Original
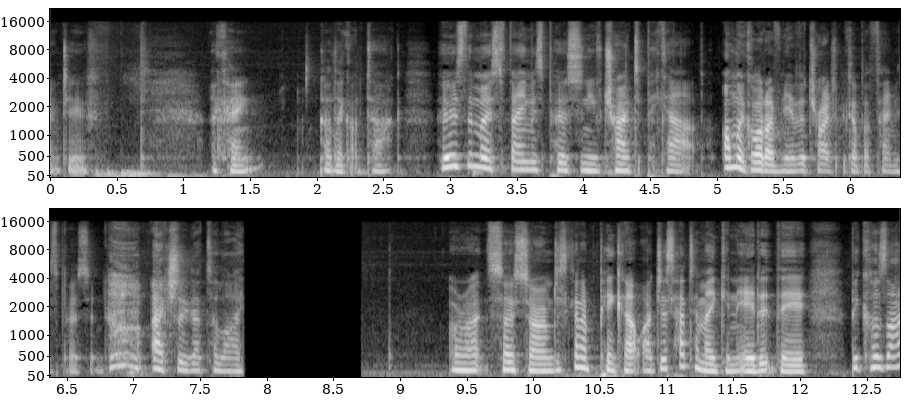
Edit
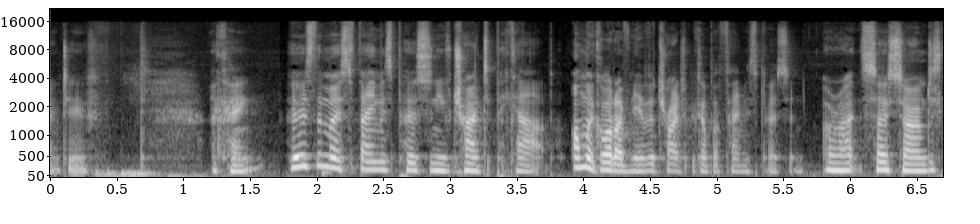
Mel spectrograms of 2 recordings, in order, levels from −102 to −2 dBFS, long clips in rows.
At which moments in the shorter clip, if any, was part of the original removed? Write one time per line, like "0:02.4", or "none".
0:01.7
0:05.7

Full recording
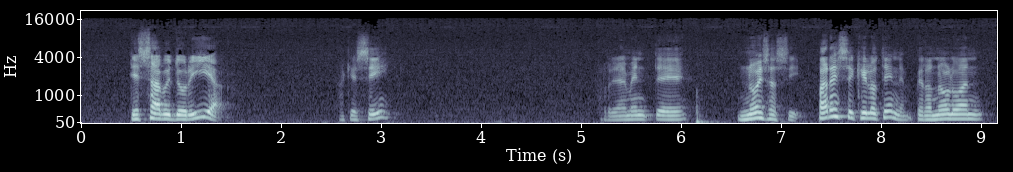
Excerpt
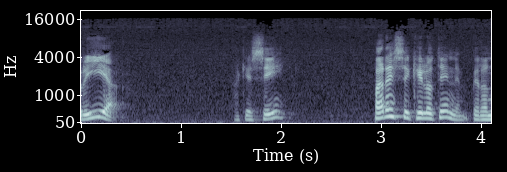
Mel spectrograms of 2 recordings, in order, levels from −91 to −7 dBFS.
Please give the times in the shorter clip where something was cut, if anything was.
0:02.8

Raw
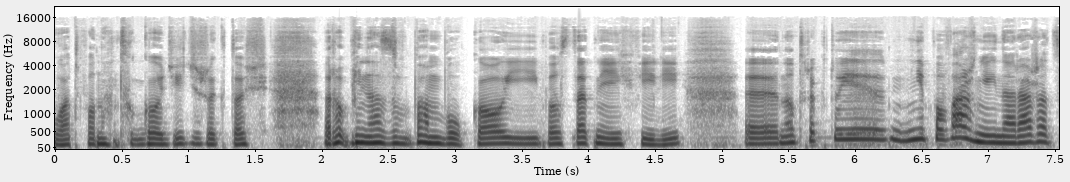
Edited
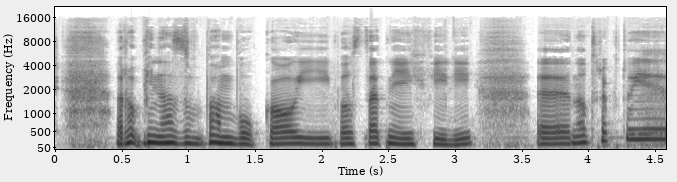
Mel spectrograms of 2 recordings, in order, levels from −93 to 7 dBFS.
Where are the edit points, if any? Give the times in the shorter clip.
none

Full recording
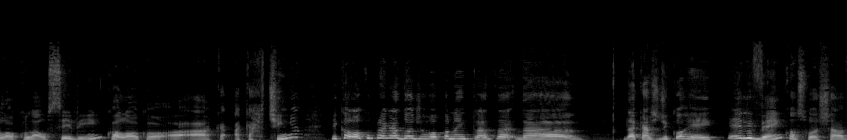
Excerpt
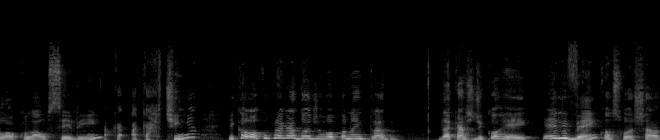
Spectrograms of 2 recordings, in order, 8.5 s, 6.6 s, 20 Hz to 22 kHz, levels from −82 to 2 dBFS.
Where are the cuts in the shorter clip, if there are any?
0:01.0
0:03.9

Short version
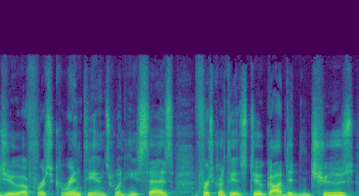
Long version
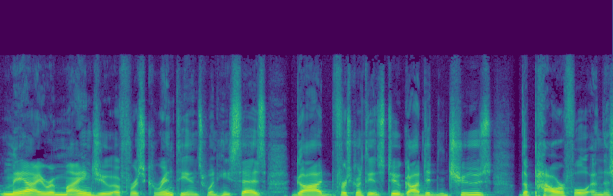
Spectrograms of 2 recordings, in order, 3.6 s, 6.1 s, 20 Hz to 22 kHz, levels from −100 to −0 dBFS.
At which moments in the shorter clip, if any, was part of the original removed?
0:02.0

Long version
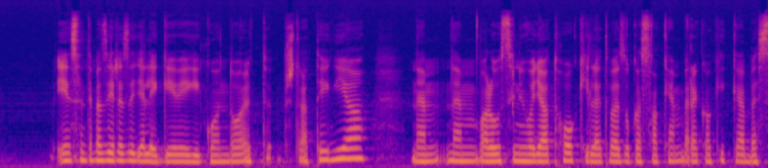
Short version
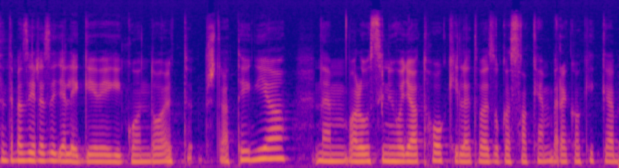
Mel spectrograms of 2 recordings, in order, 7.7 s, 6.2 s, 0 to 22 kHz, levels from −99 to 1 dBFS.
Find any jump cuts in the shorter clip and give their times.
0:03.1

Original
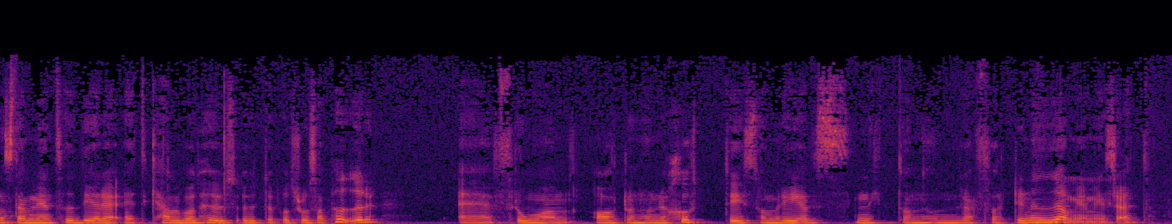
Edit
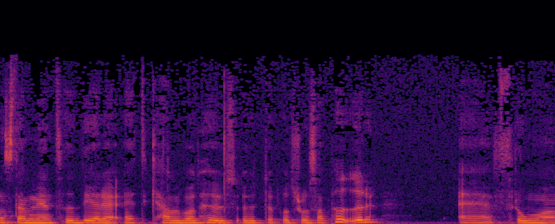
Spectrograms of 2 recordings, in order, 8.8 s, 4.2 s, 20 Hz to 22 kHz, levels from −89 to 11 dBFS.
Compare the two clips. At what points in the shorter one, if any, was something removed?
none

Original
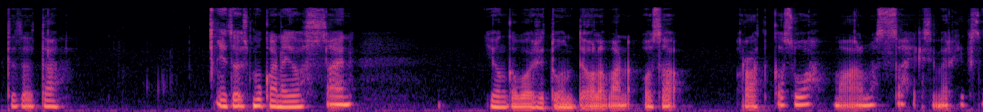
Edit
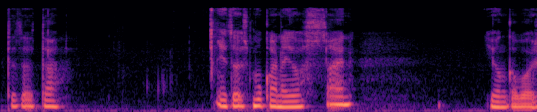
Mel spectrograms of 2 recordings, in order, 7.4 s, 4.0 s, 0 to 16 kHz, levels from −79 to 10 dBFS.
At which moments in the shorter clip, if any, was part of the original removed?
none

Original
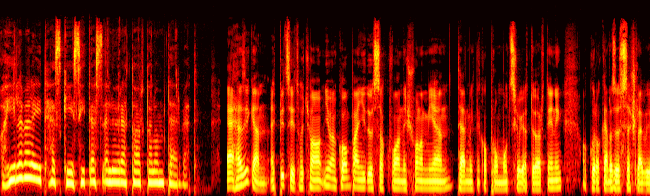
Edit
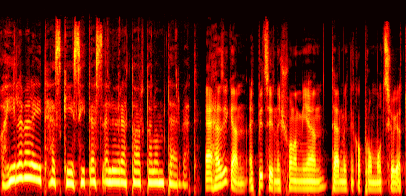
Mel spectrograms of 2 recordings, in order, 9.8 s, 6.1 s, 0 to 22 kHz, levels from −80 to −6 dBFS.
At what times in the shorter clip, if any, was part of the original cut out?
0:03.0
0:04.1

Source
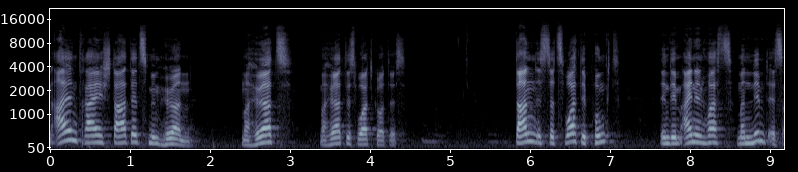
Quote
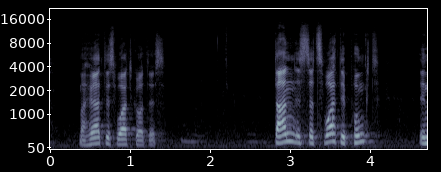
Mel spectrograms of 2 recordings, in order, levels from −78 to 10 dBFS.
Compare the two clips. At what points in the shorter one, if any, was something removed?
none

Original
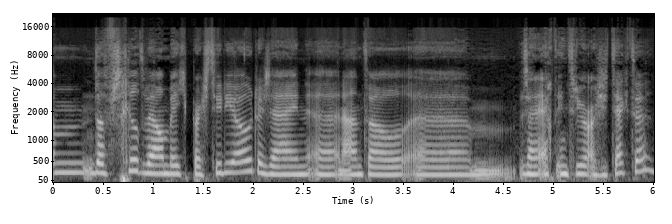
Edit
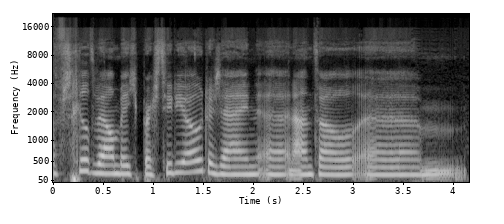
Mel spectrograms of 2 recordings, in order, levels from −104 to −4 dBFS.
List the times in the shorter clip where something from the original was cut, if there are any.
none

